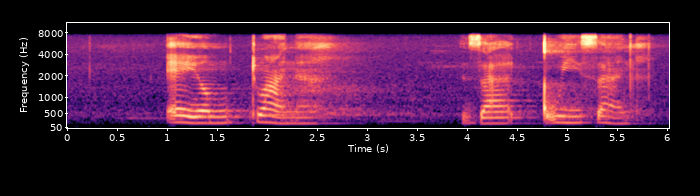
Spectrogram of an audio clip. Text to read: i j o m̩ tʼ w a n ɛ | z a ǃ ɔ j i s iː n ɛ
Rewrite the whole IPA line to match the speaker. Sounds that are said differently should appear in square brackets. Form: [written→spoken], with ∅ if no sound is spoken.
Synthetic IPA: [i→ɛ] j o m̩ tʼ w a n [ɛ→a] | z a ǃ [ɔ→u] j i s [iː→aː] n [ɛ→a]

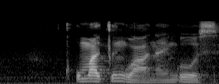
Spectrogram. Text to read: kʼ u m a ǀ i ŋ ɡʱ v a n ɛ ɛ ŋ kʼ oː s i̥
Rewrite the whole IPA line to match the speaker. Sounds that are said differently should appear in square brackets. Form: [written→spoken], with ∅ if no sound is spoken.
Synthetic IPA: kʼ u m a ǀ i ŋ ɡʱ [v→w] a n [ɛ→a] ɛ ŋ kʼ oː s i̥

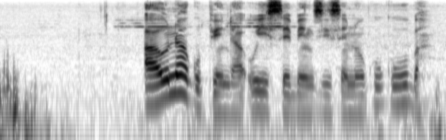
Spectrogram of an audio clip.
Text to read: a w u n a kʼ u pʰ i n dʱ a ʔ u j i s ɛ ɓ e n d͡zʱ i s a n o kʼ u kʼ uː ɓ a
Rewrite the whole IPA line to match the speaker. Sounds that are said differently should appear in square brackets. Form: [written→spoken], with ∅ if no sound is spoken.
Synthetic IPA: a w u n a kʼ u pʰ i n dʱ a ʔ u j i s ɛ ɓ e n d͡zʱ i s [a→ɛ] n o kʼ u kʼ uː ɓ a

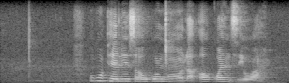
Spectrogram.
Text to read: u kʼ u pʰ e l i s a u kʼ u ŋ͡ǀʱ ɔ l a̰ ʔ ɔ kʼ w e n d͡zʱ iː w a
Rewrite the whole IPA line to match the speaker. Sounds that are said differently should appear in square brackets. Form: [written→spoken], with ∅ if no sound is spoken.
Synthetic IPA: u kʼ u pʰ e l i s a u kʼ u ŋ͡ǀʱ ɔ l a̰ ʔ ɔ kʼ w e n d͡zʱ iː w a

